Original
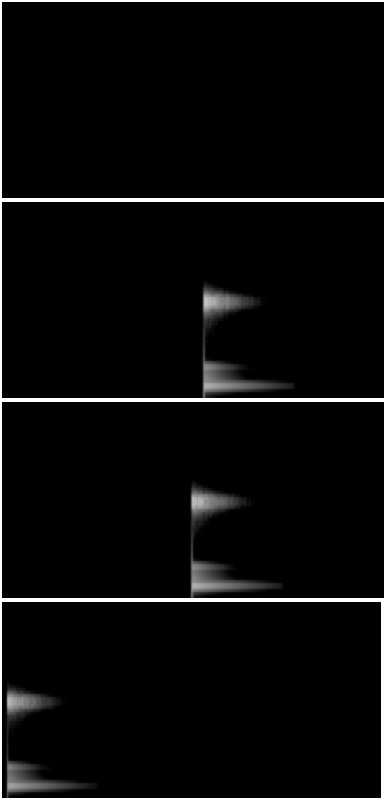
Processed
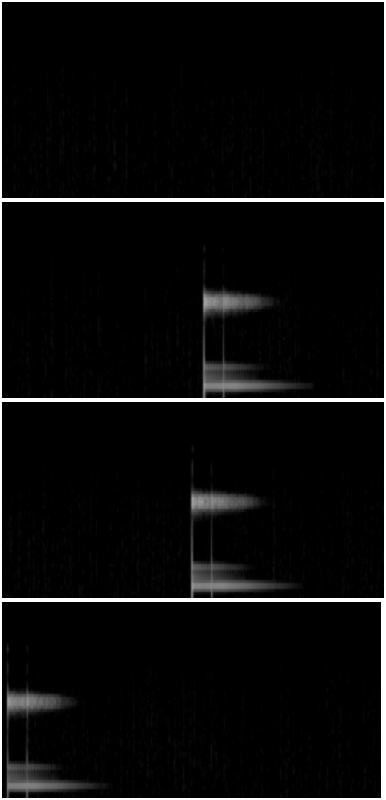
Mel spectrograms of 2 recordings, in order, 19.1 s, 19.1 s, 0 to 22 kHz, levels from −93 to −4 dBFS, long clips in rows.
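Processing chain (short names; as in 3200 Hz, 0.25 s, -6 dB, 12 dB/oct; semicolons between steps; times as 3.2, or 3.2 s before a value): compressor 12:1, threshold -37 dBFS, peak gain reduction 19.5 dB; crackle 130/s -63 dBFS; on a send: echo 0.244 s -9.5 dB; on the sum: gain +4 dB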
